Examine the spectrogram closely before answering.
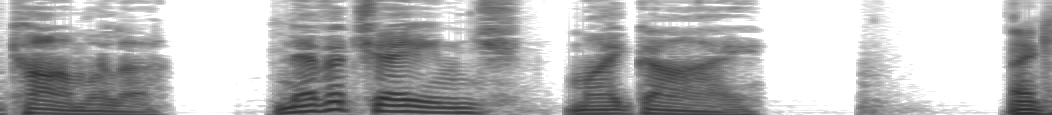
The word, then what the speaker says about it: Kamala: not mispronouncing things, but you slaughtered the name Kamala. Never change, my guy. Thank you, Slup, for the 10. I said Carmela Harris.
